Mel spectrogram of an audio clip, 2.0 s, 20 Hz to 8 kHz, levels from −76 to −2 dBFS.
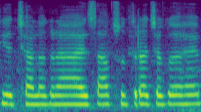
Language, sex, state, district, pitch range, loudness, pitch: Hindi, female, Bihar, Samastipur, 235-240 Hz, -14 LUFS, 235 Hz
